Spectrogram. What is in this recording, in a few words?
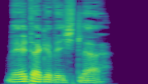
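"Weltergewichtler", German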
